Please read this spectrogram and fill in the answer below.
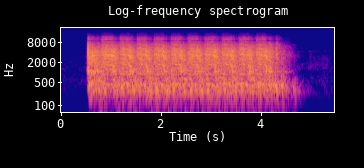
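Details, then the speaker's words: Harley-Davidson Springer during compression test with oil in the zero-reading rear cylinder: starter churns evenly, no firing or compression pulses; no compression, rings ruled out, suspected bent valve or pushrod. "it's not the Rings I'm leaning more towards it's either a push rod or a uh bent valve"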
